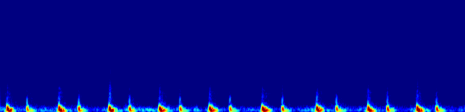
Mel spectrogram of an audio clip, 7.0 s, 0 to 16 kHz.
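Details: Male heartbeat by stethoscope during full heart auscultation, recorded either sitting at a desk or lying in bed: steady paired lub-dub beats at about 79 a minute, no extra sounds between them; normal heart sounds.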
